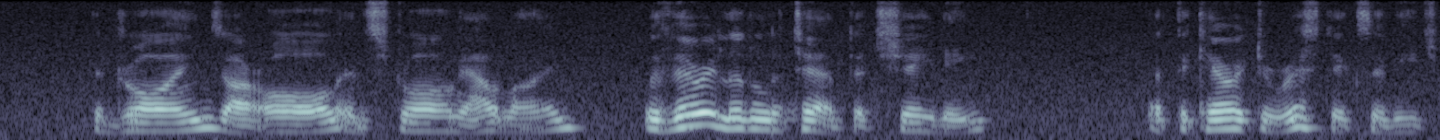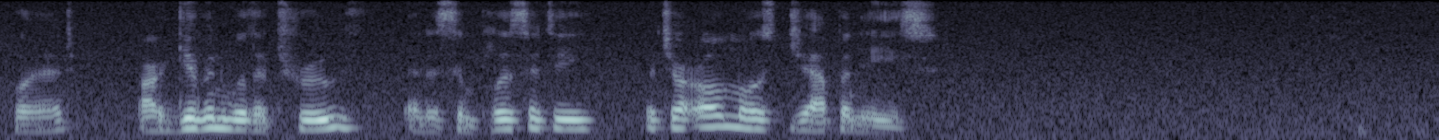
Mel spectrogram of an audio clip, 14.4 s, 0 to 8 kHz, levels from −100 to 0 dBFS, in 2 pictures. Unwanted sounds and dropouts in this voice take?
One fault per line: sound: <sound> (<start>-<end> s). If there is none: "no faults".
no faults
